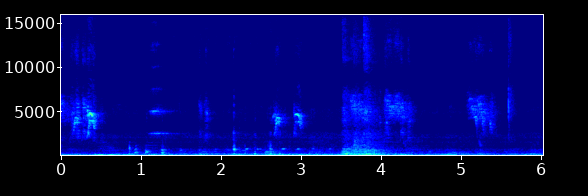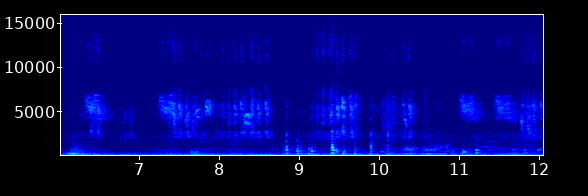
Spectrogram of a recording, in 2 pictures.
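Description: Aseel game fowl clucking in short, scattered calls, with one louder rustle or flap about four seconds in.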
